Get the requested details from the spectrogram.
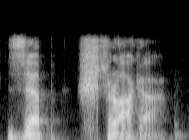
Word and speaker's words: Sepp Straka: But when you have a S with a vowel after it, you pronounce it as a Z. When you have it with a consonant after it, you pronounce it like an SH, i.e., Zepp Straka.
